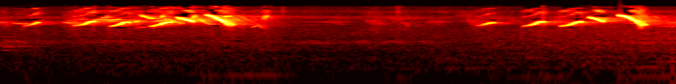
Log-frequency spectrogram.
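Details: Double-collared seedeater giving a velocista-style song: fast sequences of sharp upward-sweeping whistles that accelerate into a tumbling, twittering flourish, repeated twice with a short silent gap between phrases.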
